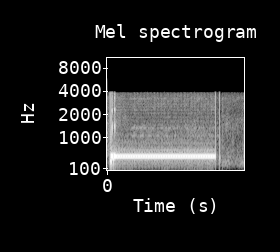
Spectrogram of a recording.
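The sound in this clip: Telephone call transfer tone: one steady, even mid-pitched beep holds for about a second and a half, then cuts off with a couple of quick clicks on the line, followed by faint line noise.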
